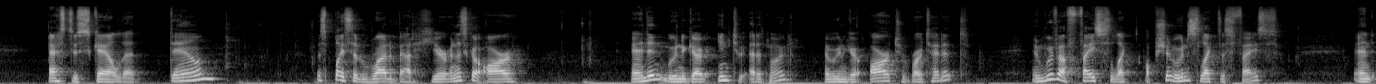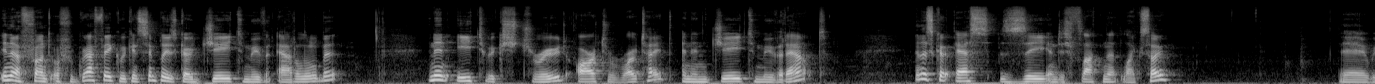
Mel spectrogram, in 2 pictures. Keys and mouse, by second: 0.1 s, 2.1 shift+middle click, 2.9 shift+middle drag, 3.3 g, 4.1 click, 4.4 Tab, 4.9 shift+middle click, 5.5 Tab, 7.2 Tab, 8.1 r, 9.1 click, 10.6 middle click, 11.4 click, 12.5 KP_1, 14.0 shift+middle click, 15.2 g, 16.9 click, 17.9 e, 18.7 click, 19.1 r, 20.3 g, 22.0 click, 22.9 s, 26.0 z, 26.2 click.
